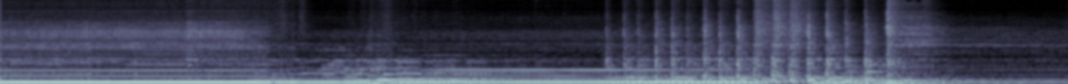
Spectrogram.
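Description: Doom metal band ending a song: a heavily distorted electric guitar holds a low chord, then the drum kit plays a rapid fill of hits. The sound dies away near the end.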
